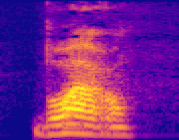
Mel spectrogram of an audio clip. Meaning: first-person plural future of boire
- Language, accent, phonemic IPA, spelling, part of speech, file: French, Canada, /bwa.ʁɔ̃/, boirons, verb, LL-Q150 (fra)-boirons.wav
